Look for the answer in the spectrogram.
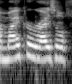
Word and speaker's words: mycorrhizal: There's a phrase that comes up over and over again in the book, and that's mycorrhizal fungi. Am I even saying that correctly? – You sure are. Yeah, mycorrhizal fungi.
